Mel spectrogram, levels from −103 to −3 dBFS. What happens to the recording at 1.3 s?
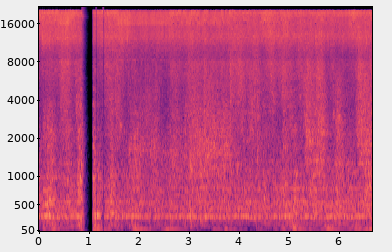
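A short concealed packet loss occurs from 1.27 to 1.32 s. About 20 ms of audio never arrived in time, and the receiver bridged the gap with roughly 25 ms of extrapolated sound before blending back, which leaves a brief smear or wobble.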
